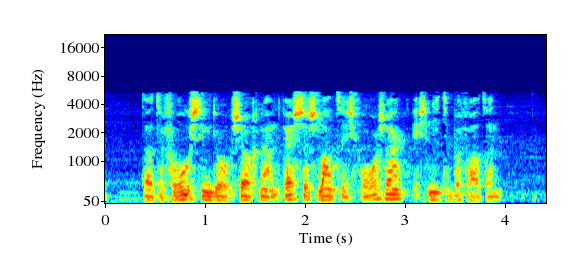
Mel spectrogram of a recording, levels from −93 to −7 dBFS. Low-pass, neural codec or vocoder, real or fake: 5.4 kHz; vocoder, 44.1 kHz, 128 mel bands every 512 samples, BigVGAN v2; fake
